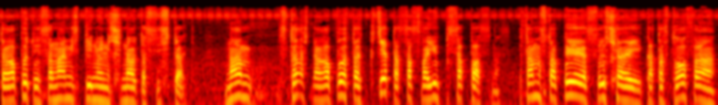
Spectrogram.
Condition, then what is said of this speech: Deafness. Я плохо слышу, но говорить могу.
